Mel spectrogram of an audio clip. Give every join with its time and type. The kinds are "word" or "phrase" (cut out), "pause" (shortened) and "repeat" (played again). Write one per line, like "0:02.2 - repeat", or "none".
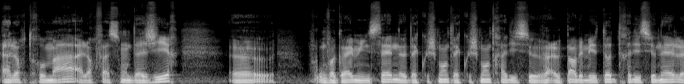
0:03.2 - word
0:04.5 - repeat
